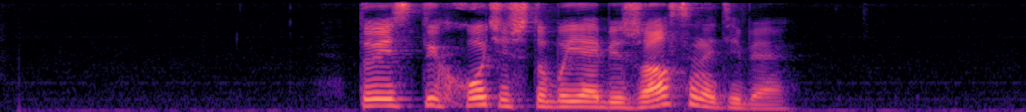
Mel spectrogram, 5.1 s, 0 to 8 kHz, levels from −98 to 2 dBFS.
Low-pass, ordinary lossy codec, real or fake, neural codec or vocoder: 7.2 kHz; none; real; none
